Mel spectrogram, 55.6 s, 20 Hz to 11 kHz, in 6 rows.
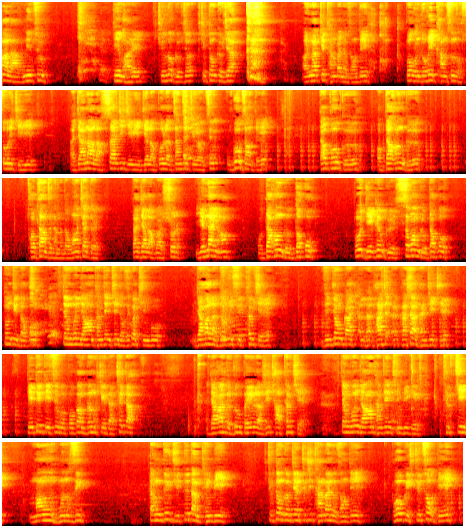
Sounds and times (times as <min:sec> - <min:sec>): Speech: 0:00.0 - 0:01.0, 0:01.9 - 0:05.3, 0:06.0 - 0:07.5, 0:08.1 - 0:10.0, 0:10.6 - 0:14.7, 0:15.6 - 0:17.7, 0:19.1 - 0:20.6, 0:21.2 - 0:24.9, 0:25.6 - 0:33.4, 0:34.2 - 0:36.9, 0:37.6 - 0:40.0, 0:41.2 - 0:43.3, 0:43.9 - 0:48.2, 0:49.4 - 0:51.0, 0:51.7 - 0:55.6
Inside, large room or hall: 0:00.0 - 0:25.0.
